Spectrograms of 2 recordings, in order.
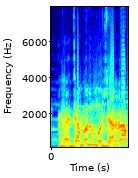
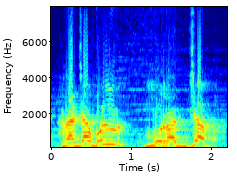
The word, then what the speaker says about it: رجب المرجب: بالکل بھی نہیں ہے، اس کا جو تلفظ ہے وہ بالکل سادے سے ہے، رجب المرجب، مرجب ہے، مجرب نہیں ہے۔ لوگ مجرب بولے جا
